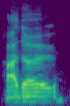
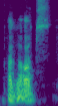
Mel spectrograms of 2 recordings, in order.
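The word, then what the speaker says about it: Pardot: So maybe you've heard of Pado, or sometimes pronounced Padot, which is a Salesforce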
